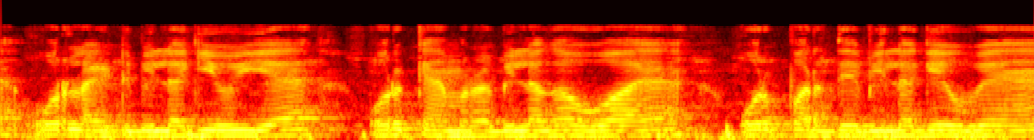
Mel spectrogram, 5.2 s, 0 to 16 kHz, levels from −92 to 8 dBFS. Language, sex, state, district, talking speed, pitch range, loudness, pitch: Hindi, male, Uttar Pradesh, Shamli, 210 wpm, 135-145 Hz, -14 LUFS, 140 Hz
